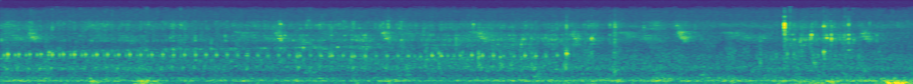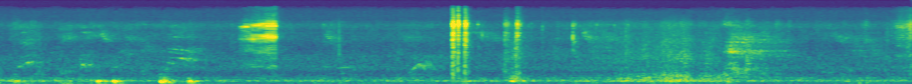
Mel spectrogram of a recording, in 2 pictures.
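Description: Liquid fuel being poured from a squeeze bottle into a camping spirit burner: a faint trickle, with a few light clicks and knocks from the bottle and burner being handled.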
